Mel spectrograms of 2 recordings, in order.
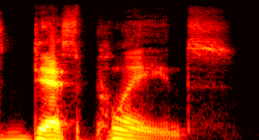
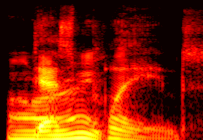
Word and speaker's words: Des Plaines: The name of the town is Des Plaines. And they're very particular about it. Des Plaines. All right. I won't mispronounce it.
